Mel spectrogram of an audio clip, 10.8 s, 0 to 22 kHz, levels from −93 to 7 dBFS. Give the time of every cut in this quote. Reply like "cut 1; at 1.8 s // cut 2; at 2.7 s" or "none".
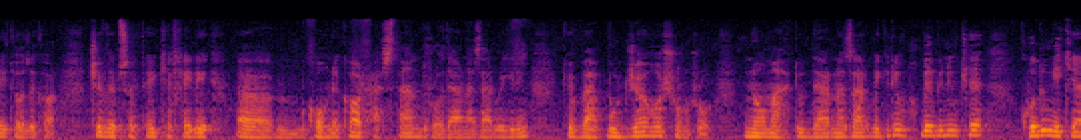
cut 1; at 9.1 s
